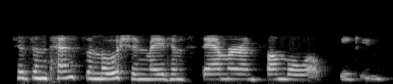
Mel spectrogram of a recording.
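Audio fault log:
The speech runs through G.711 telephone coding with nothing above 3.8 kHz, a band limit and level-following grain that fit 64 kbps A-law, and no faults can be heard.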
